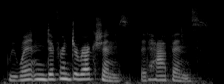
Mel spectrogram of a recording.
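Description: A woman's voice: mid-range voice, lively intonation, fast, a little mellow, lightly acted. A young female actor playing a guarded, laconic teenage girl in a radio drama, terse and casual. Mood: resigned. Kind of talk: youth radio drama acting.

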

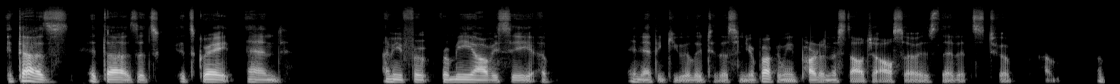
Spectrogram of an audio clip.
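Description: Male podcast host, gravelly and slightly husky, dry close sound. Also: fairly low pitch, flat delivery, normal speed, dry recording. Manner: hesitant, with restarts. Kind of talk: interview questions.

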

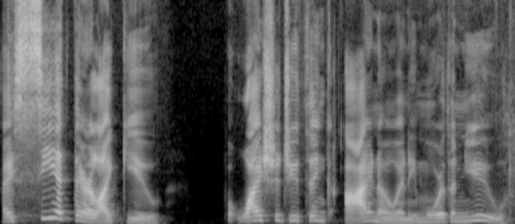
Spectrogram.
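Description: A woman's voice: medium pitch, animated, a little slow, fairly bright tone. A woman acting a stern, impatient sister in a radio play, curt and scolding. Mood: irritated, curt. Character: stern, impatient, sharp-tongued sister who scoffs at fear.

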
